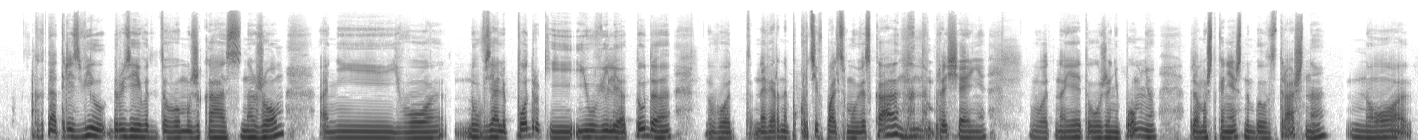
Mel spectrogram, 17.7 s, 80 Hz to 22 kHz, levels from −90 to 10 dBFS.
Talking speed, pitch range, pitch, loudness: 130 wpm, 130-150 Hz, 140 Hz, -18 LUFS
